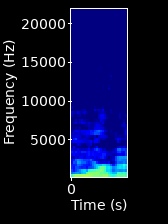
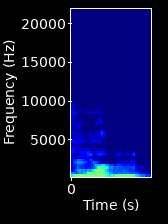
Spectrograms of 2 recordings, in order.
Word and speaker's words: Marvin: Oh, his name's Marvin. It would probably make me feel a little bit more endearing if I didn't constantly mispronounce his name. I don't think I've called him Marvin once. It's always Martin.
